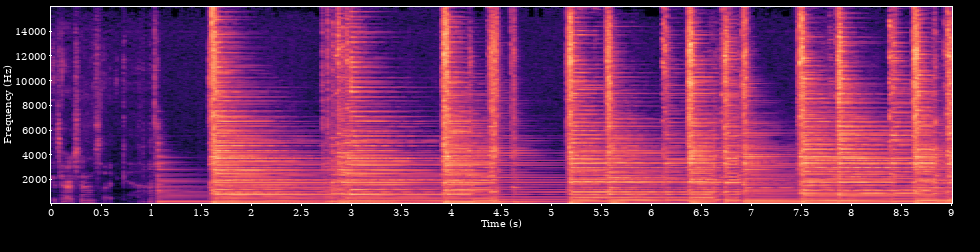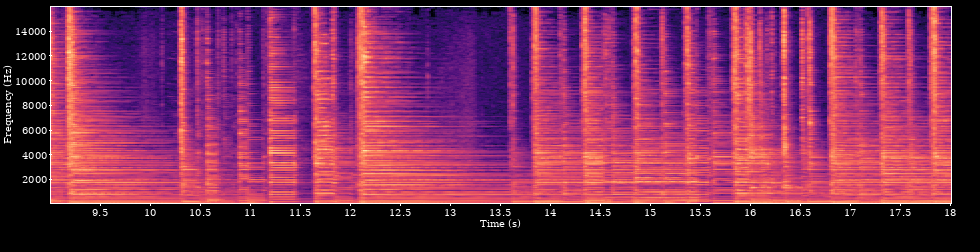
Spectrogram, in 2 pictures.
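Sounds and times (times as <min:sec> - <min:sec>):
acoustic guitar strummed: 0:01.0 - 0:18.0.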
